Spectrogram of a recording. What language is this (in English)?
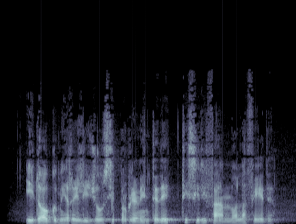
Italian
